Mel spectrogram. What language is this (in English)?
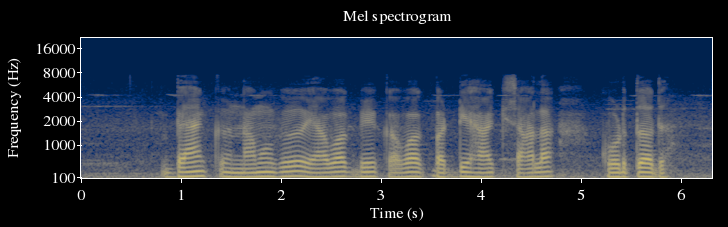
Kannada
